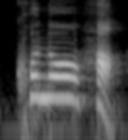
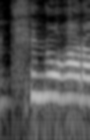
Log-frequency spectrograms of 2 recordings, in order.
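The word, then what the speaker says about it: 木の葉: 수예요 가로스 남기 남기 근데 코노하 이걸 또 키노하라 읽으면 안 되겠죠 코노하라고 하게 되면 나무잎 나뭇잎 나뭇잎이 되는 거예요 이거를 키를 읽게 되면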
